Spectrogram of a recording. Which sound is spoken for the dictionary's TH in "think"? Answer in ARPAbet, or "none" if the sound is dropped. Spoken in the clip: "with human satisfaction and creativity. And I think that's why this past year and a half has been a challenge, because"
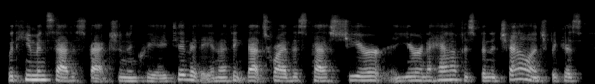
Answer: TH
